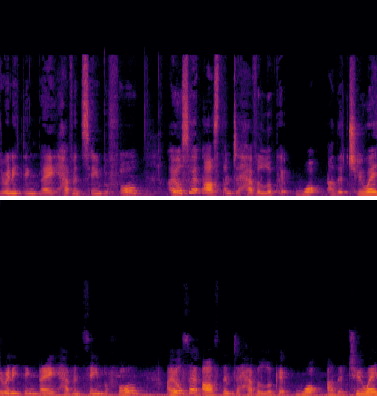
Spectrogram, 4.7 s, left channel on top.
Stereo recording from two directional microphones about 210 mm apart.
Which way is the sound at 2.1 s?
85° left.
